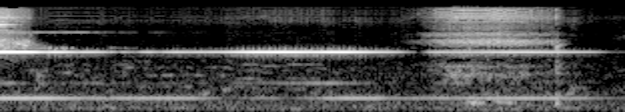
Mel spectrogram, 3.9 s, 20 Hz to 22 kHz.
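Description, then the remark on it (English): A steady 432-hertz pure tone hums continuously for the whole four seconds at moderate volume, with a couple of brief hissy noise bursts over it and no one speaking. “This was 432 hertz.”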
